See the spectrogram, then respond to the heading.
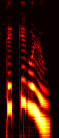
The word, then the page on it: ದೊಗ್ಗಳೆ: Kannada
